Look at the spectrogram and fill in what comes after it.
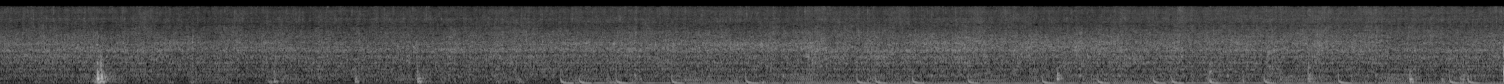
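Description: Chicken pieces searing in hot oil in a stainless-steel pan with a steady sizzle, and a wooden spoon scraping and knocking against the pan as they are stirred and turned. One sharper knock comes about a second in.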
